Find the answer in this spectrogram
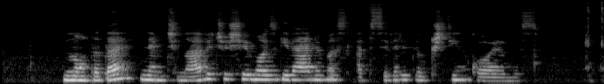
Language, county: Lithuanian, Panevėžys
